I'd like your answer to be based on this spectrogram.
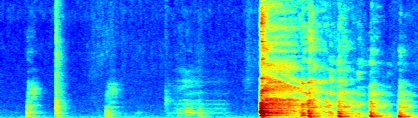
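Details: Adult with a heavy chest cold coughing at night: several soft throat sounds, then a run of about five harsh, forceful coughs.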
